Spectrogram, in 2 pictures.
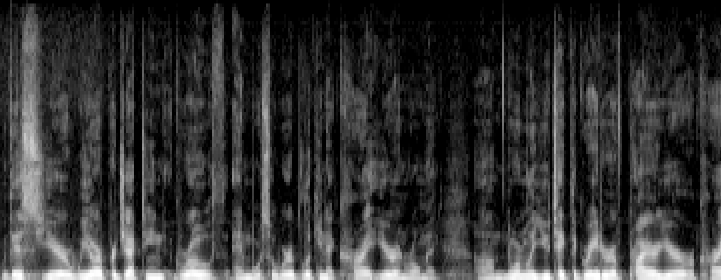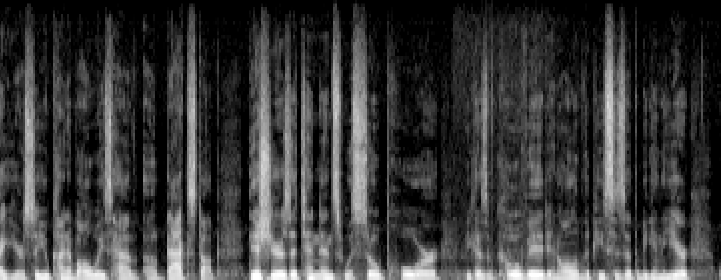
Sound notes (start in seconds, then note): none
